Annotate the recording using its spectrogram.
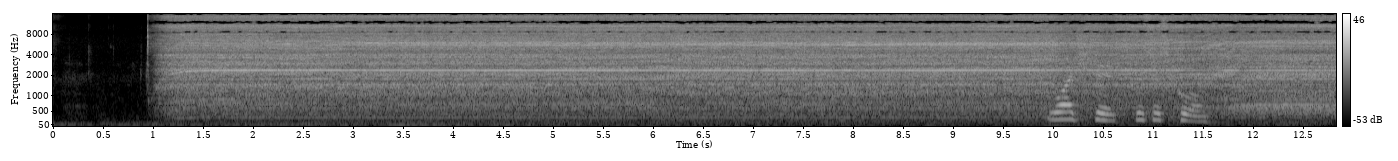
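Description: A heat gun blows with a steady loud whirring hiss.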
